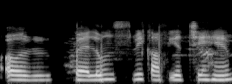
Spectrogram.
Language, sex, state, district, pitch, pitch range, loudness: Hindi, female, Uttar Pradesh, Jyotiba Phule Nagar, 215 Hz, 205-220 Hz, -16 LUFS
